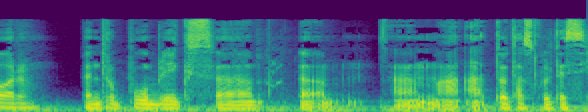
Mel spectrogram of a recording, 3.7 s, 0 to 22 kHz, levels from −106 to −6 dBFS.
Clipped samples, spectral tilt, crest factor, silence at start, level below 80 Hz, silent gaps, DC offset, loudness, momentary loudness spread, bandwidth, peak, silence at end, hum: under 0.1%; -4.5 dB/octave; 14 dB; 0 s; -30 dBFS; none; under 0.1%; -18 LUFS; 8 LU; 12 kHz; -2 dBFS; 0 s; none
